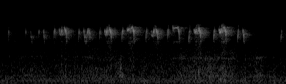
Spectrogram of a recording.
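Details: A male captive Harris's hawk, held restrained during handling, twitters in temper rather than distress: a quick run of high, thin chirps, about four a second, over faint background hiss.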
